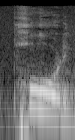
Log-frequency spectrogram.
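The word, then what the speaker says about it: Paul: 얘기하는 거예요 요즘 단 영어로 발음하면 원래 그 사람의 발음은 바울이 맞고 영어로 발음이 바뀌면서 영어식으로 발음하다 보니까 폴이 됐습니다 폴 초대교회 당시에 로마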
